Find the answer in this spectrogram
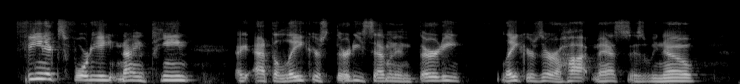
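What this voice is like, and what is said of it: Hoarse, failing voice. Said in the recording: “All of a sudden, my voice is going.”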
